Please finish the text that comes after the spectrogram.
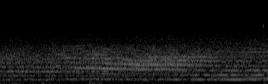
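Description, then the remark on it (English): The leading race cars in the final round of the 2023 Idemitsu Mazda MX-5 Cup pass with a steady, loud roar of engines and a high, buzzing whine that swells slightly midway, with no voices. “So through they come again, the leaders.”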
